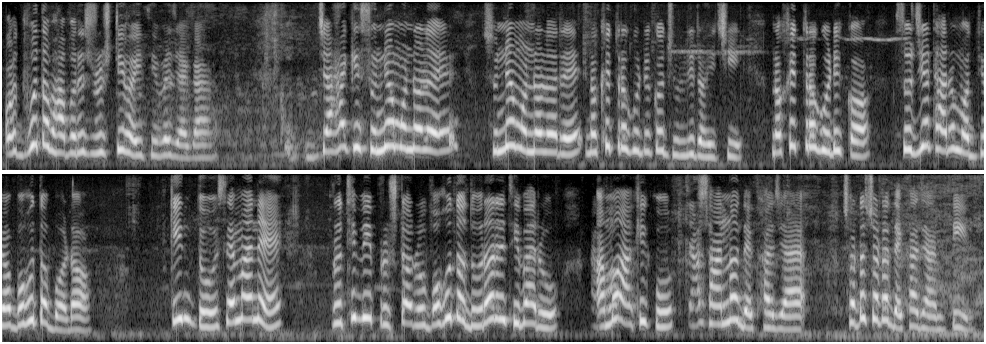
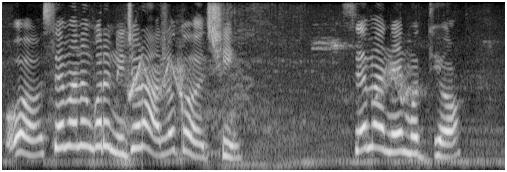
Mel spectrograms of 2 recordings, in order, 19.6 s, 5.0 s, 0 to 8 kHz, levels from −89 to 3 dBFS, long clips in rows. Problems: constant background noise, continuous background conversations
